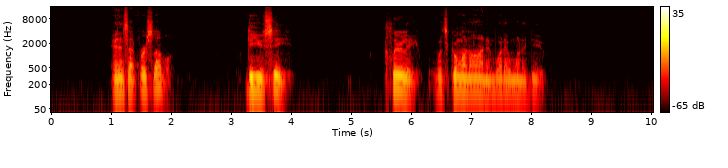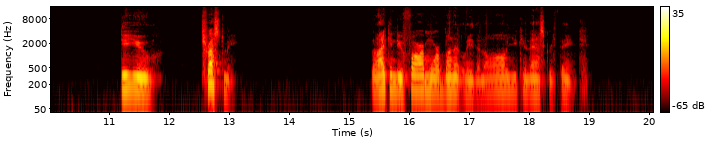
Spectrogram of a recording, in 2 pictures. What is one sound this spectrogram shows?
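A man speaks calmly in short phrases through a microphone, with pauses between.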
